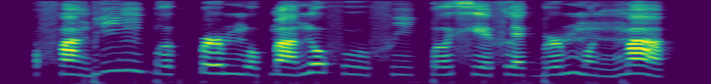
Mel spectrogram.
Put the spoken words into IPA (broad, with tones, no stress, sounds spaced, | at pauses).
f ã˨˩ ɡ͡b iː˦ ŋ ɡ͡b ɤ˨˩˦ k͡p ə˞˦ m o˨˩˦ ɓ ã˨˩˦ n o˦ f uː˨˩ f iː˨˩ k͡p ɤ˨˥ xʲ ɛ˨˩˦ f l ɛ˨˩ ɡ͡b ə˞˨˥ m õ˨˩ n ŋ͡m ã˥˩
